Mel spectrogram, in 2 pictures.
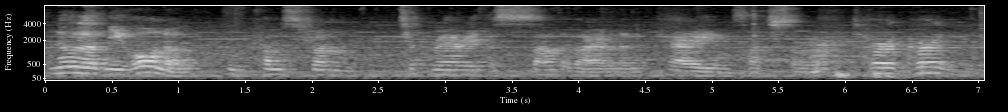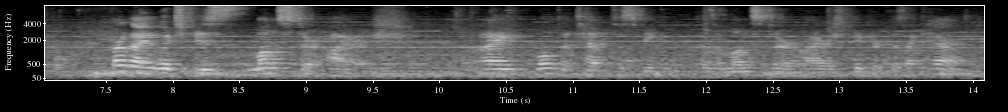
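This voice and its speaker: A man's voice: on the high side, animated. Man reading poems at a festival. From Hudson Valley, New York, US. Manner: reads poems slowly and feelingly, then chats with fillers. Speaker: poetry reader at a festival. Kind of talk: poetry reading with casual asides. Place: festival stage. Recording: echoey, far from mic, loud music behind.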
